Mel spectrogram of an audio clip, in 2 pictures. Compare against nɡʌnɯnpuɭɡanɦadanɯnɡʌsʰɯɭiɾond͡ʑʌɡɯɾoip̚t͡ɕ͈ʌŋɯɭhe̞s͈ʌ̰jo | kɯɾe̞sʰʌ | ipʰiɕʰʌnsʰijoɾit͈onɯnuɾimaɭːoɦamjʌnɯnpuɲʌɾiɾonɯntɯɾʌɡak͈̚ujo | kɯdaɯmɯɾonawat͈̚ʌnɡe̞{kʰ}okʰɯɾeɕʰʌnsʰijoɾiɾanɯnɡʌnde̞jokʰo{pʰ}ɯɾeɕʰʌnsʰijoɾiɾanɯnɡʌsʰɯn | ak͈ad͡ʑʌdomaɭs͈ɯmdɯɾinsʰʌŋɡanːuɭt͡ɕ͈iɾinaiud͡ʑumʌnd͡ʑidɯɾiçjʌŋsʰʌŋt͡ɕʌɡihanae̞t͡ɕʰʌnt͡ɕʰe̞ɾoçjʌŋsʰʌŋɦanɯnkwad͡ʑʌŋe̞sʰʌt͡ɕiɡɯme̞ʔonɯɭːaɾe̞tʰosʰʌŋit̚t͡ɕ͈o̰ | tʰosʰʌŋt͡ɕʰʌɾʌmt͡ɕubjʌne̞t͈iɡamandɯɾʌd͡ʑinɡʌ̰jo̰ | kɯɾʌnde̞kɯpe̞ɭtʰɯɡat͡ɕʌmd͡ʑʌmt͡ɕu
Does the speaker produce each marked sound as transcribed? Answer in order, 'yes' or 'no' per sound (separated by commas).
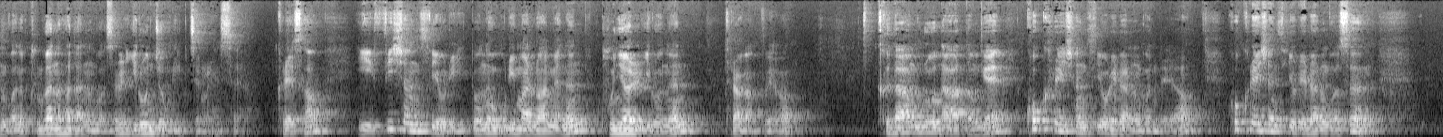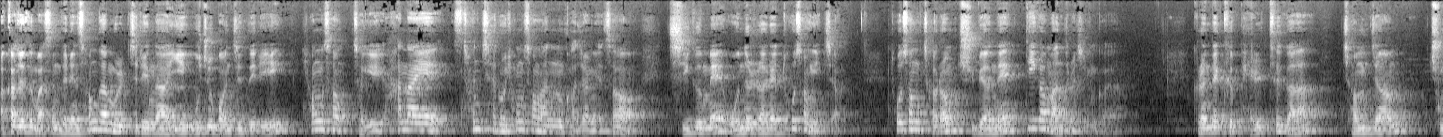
yes, no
